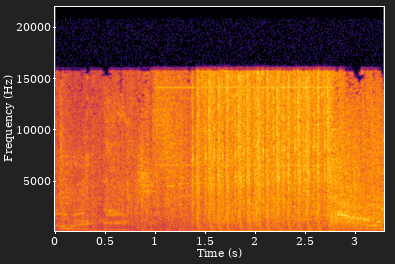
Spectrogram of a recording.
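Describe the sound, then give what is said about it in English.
Rapid gunfire fills a co-op shooter video game campaign, a dense rattle of shots and mechanical clatter that grows louder and more insistent partway through. “I just started shooting everybody.”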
